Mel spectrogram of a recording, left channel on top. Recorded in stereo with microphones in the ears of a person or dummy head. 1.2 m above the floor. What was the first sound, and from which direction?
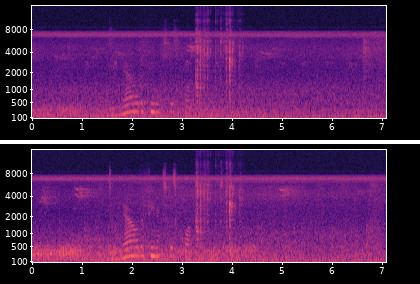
A woman speaking, 30° right (ahead or behind).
